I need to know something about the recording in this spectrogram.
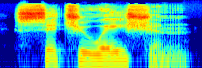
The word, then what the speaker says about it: situation: Remember, the T plus the U is ch. Nature. Future. Creature. Statue, situation.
